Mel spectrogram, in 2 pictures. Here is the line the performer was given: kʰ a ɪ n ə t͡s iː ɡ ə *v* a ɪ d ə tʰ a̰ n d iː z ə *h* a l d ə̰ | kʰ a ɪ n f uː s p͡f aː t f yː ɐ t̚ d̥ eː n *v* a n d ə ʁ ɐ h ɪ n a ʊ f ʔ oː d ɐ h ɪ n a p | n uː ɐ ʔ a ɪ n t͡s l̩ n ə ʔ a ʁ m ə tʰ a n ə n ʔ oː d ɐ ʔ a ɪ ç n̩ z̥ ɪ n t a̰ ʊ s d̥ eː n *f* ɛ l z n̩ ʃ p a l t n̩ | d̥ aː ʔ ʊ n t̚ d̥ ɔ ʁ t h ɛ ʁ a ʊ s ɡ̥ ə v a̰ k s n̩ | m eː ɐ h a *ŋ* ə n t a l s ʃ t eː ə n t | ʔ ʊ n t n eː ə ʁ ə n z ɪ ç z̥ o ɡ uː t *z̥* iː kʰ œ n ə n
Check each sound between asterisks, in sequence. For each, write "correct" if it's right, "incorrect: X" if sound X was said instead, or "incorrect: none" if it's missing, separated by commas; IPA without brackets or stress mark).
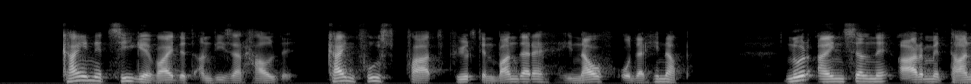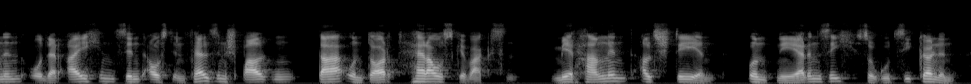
correct, correct, correct, correct, correct, correct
